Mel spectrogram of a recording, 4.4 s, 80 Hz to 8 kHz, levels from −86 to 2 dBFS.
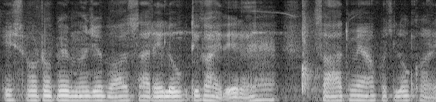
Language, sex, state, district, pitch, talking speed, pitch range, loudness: Hindi, male, Madhya Pradesh, Umaria, 130 Hz, 235 wpm, 125-135 Hz, -16 LUFS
